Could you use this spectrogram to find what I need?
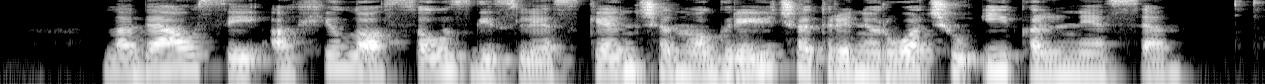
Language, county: Lithuanian, Alytus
